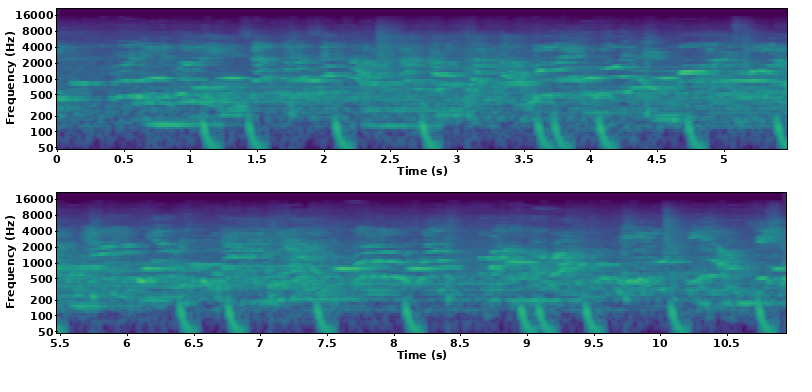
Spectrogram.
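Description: Upbeat song with high-pitched vocals over a steady kick-drum beat.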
